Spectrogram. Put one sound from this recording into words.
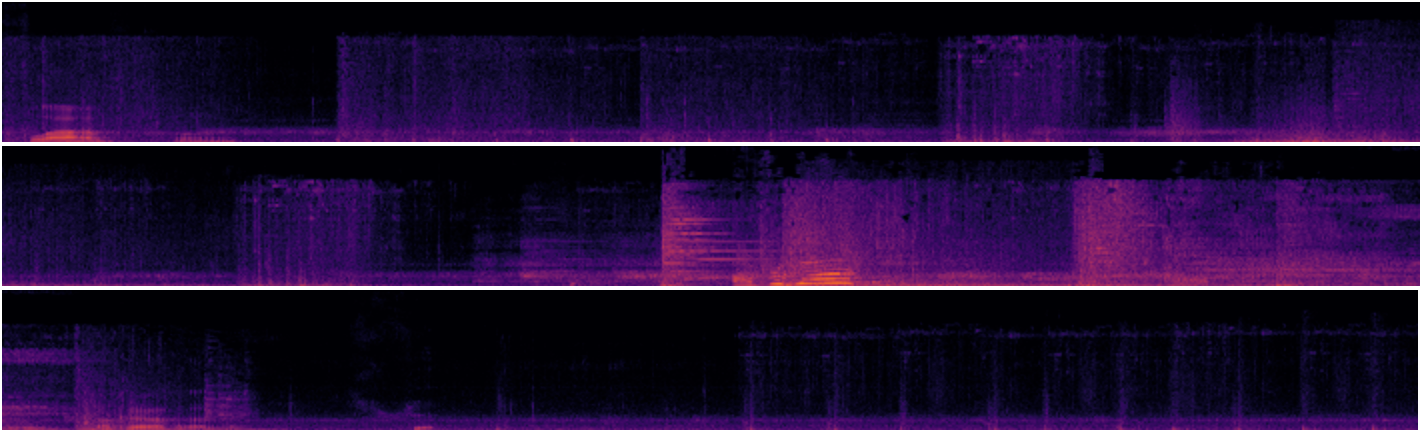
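Footsteps crunch over stone.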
